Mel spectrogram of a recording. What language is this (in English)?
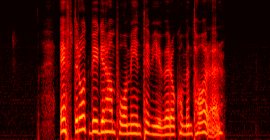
Swedish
